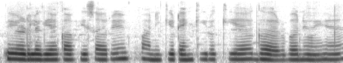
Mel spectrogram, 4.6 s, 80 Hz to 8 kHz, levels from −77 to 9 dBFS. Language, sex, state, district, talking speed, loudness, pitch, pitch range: Hindi, male, Chandigarh, Chandigarh, 185 wpm, -16 LUFS, 205 Hz, 200-210 Hz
